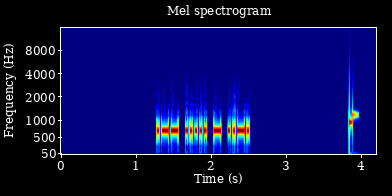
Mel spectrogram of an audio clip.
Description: Morse code, heard as a keyed tone, about 38 wpm, 700 Hz. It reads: W5TF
